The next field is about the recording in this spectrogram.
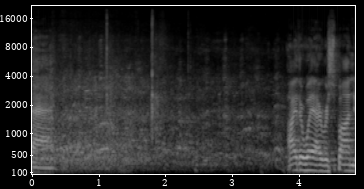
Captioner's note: audience laughs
